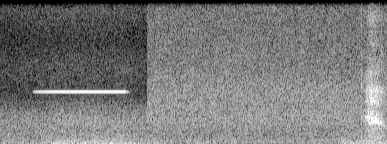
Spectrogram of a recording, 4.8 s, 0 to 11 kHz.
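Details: Pure tone audiometry threshold search, where intensity is raised in 5 dB steps until two of three ascending responses: a single steady high-pitched tone about a second long over quiet hiss. The audio is edited for ASMR.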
